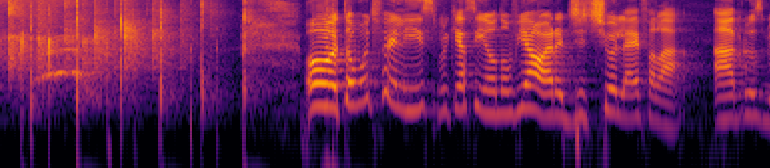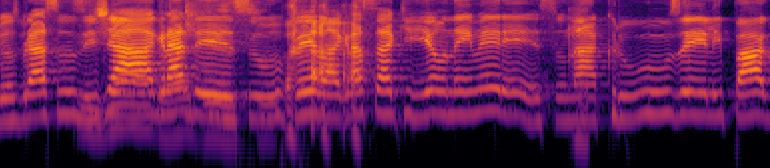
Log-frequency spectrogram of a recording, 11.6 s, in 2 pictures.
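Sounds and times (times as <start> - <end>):
hand clapping: 0.0 - 2.0
speech: 2.3 - 11.5
laughter: 6.4 - 8.7.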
